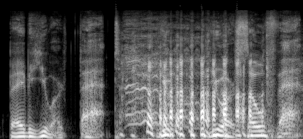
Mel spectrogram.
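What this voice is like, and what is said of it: Pretty good impression. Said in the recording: “a pretty good impression of that.”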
